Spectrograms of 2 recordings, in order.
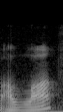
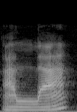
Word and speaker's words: Allah: of the the so we're going to join the a to the lamb so we would normally have Allah but you'll notice everybody says Allah and the rule of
